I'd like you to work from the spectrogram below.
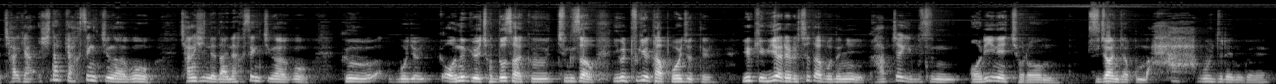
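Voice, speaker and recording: A male pastor giving a midweek sermon, telling stories and acting out the quotes in them. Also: mid-range voice. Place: church sanctuary.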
